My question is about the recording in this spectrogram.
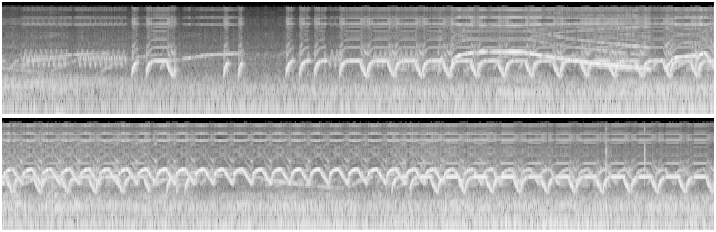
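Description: Several emergency-vehicle sirens from a slow-moving police-escort and ambulance convoy sounding at once: a fast yelp of about three sweeps a second runs throughout, a falling wail sweeps down once near the middle, and a second, higher-pitched yelp joins about halfway through. Underneath is a steady rumble of engine and road noise, heard from inside a vehicle cabin.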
